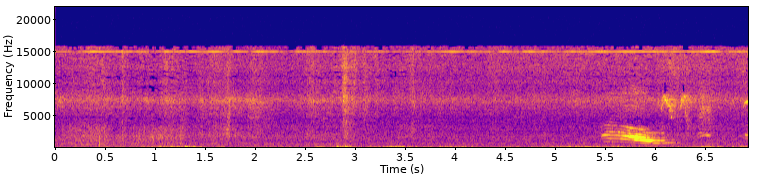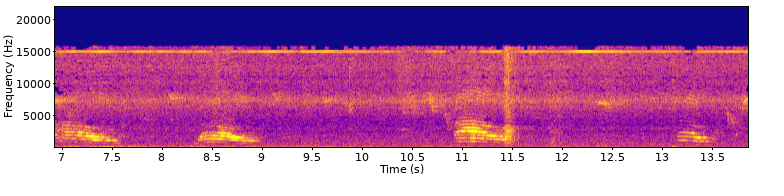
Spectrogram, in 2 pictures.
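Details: Strange male street cat appearing for the first time calls in a loose series of five falling meows, the first four close together and the last after a pause, with low outdoor rumble and a few faint clicks.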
